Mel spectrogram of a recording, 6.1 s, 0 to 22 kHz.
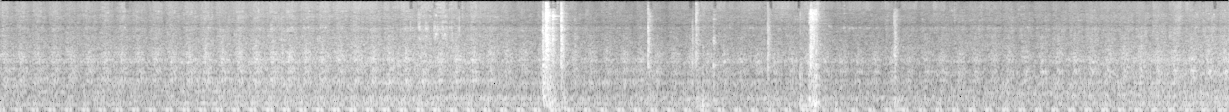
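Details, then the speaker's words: Cold start on full choke, choke previously stuck now fixed, on battery tender, starts at -10 °C, cold-blooded; steady low chugging idle about four beats a second. Normal cold start and idle. "this is on a battery tender so it should start up but it is definitely cold-blooded"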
